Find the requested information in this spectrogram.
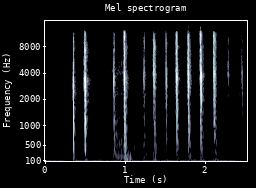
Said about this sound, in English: And then you hear the sound of coins being tossed.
